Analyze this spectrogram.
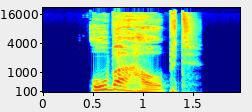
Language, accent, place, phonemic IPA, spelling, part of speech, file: German, Germany, Berlin, /ˈʔoːbɐˌhaʊ̯pt/, Oberhaupt, noun, De-Oberhaupt.ogg
- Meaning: 1. chief, chieftain, captain, leader, ruler 2. the upper part of the head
